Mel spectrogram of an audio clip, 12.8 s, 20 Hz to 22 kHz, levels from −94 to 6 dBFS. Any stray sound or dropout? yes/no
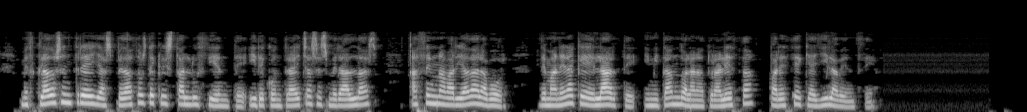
no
